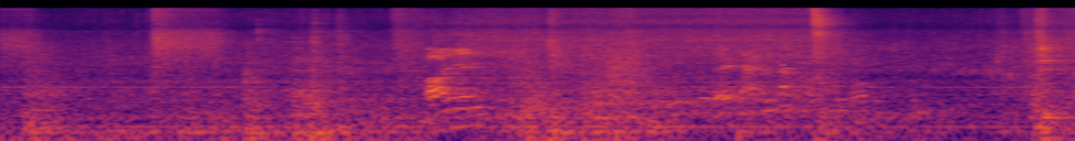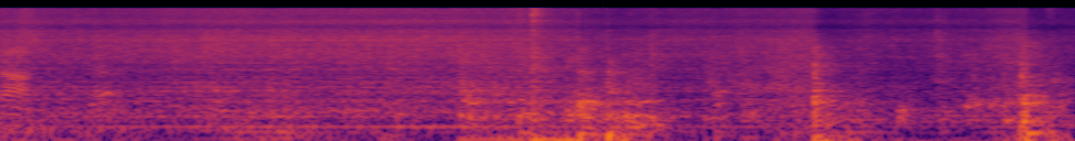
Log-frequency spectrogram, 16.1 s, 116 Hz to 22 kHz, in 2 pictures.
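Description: Water pouring from the nozzle of an automatic bottle-filling machine into a 20-litre plastic water bottle, over a steady low machine hum, with a few knocks of the plastic bottles being handled on the steel roller conveyor.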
